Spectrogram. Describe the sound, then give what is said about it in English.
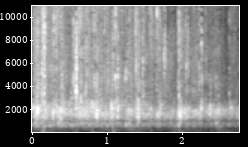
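Audience applause at a live show, with dense, steady clapping from a crowd that holds at an even loudness throughout. “Give yourselves a hand. Yeah, give yourselves a hand.”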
